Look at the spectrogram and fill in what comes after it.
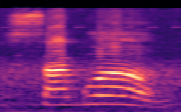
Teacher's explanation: é semivogal ou é semivogal a vogal e semivogal novamente saguão temos aqui uma sílaba nós temos uma semivogal uma vogal e outra semivogal saguão novamente iguais temos uma sílaba em que tem três sons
